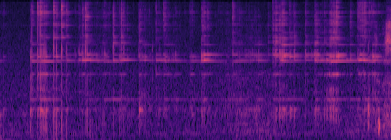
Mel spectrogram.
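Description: A cut-crystal basket bowl is tapped repeatedly, producing bright, high-pitched clinks and short rings concentrated in the upper frequencies, with a series of distinct taps over about four seconds. The crystal rings clearly, as a crystal bowl normally does.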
